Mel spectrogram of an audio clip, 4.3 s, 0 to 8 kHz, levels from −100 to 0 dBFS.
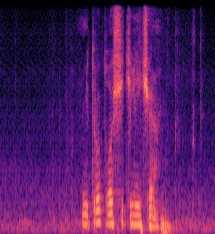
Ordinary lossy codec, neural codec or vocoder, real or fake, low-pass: none; codec, 16 kHz, 2 kbps, FunCodec, trained on Chinese and English, 25 frames a second; fake; 7.2 kHz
